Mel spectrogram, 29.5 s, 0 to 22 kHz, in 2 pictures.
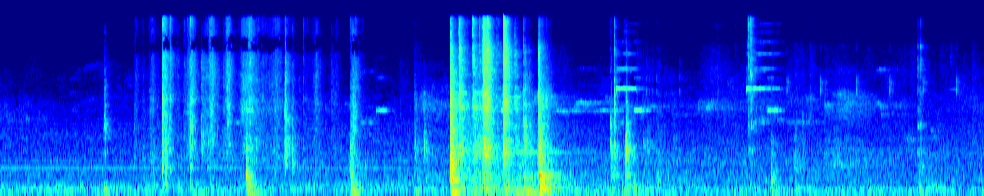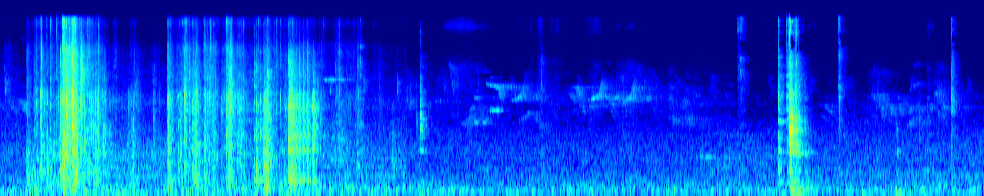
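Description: Intermittent kitchen handling sounds: clatters and knocks of a dish and utensils on the counter and a toaster oven being loaded, with quiet stretches between them. The loudest clatters come about 7 to 8 seconds in and again around 16 seconds, and there is a single sharp knock near the end.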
